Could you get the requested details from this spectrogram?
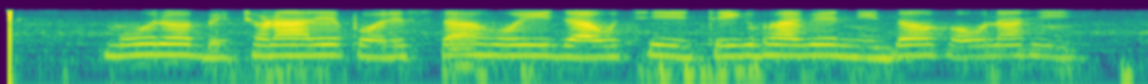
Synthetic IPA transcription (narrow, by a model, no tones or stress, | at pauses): mũɾɔbet͡ʃʰɔɽ̃aɾepɔɾist̪ʰa̰ɦoid͡ʒawt͡ʃʰiʈʰikbʱabenid̪ʱɔɦɔwnaɦĩ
